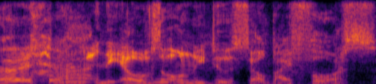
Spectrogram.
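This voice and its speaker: Very slowly, a man growls out a raspy, put-on character voice at a very deep, low pitch. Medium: actual play.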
